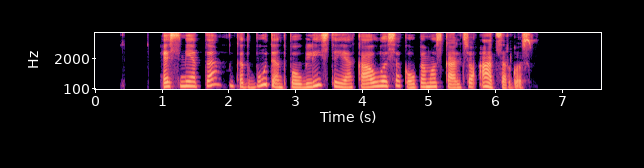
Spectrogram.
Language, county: Lithuanian, Šiauliai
